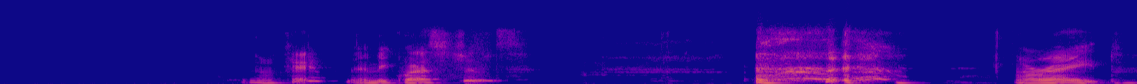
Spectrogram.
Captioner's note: coughs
